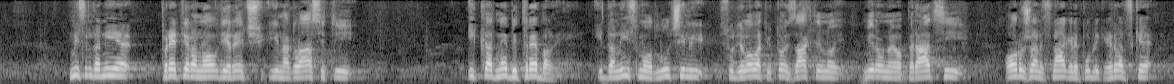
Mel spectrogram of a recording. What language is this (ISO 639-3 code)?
hrv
